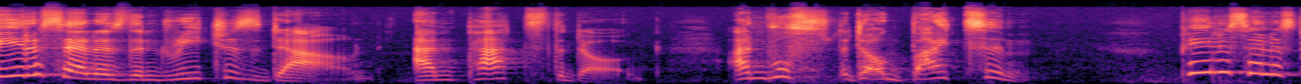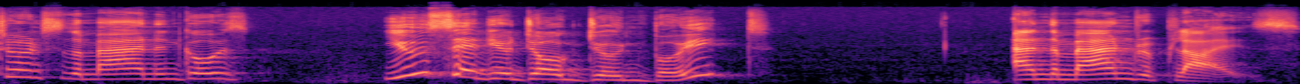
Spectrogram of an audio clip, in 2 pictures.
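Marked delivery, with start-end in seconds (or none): 8.4-10.4 put-on French accent tinged with Indian pronunciation. Retelling an anecdote, Peter Sellers turns to the man after the dog bites him; Peter Sellers French accent. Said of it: "That's my Indian version of a French accent".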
